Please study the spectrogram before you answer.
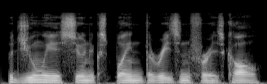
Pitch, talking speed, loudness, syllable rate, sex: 95 Hz, 200 wpm, -16 LUFS, 5.1 syllables/s, male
